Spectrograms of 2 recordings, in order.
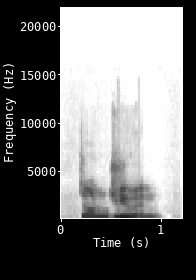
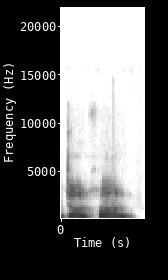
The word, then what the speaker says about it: Don Juan: Well, I mean, what it puts me in mind of is that the Byron poem should be pronounced Don Juan, not Don Juan, because one of the lines requires that. In order for it to make sense in terms of the kind of scansion.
